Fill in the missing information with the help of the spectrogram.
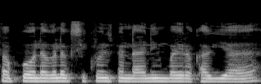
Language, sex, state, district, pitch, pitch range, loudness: Hindi, male, Uttar Pradesh, Varanasi, 145 Hz, 140-150 Hz, -15 LUFS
